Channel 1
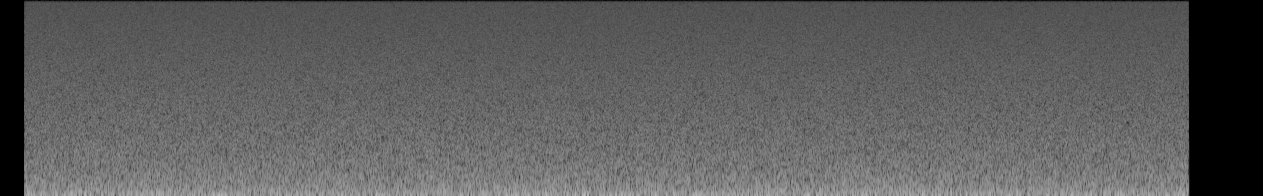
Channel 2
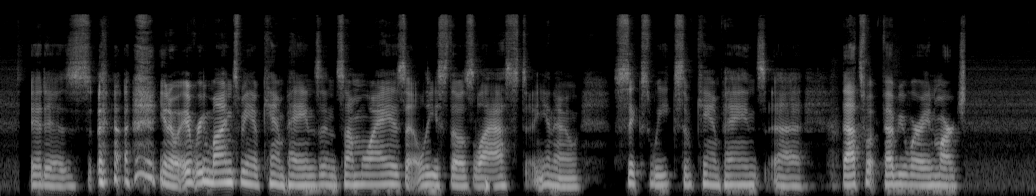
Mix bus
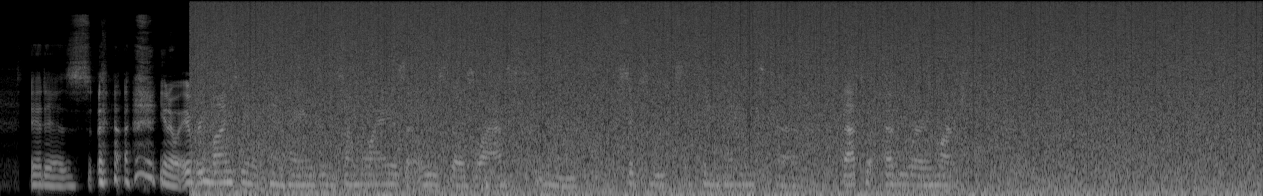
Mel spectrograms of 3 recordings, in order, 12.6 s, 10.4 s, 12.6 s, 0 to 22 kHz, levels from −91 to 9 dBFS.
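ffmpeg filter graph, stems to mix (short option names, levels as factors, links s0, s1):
-filter_complex "[0:a]asoftclip=type=tanh:threshold=0.0266,adelay=1650,volume=0.668[s0];[1:a]volume=0.355[s1];[s0][s1]amix=inputs=2:normalize=0"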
